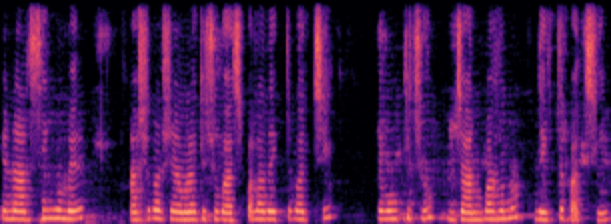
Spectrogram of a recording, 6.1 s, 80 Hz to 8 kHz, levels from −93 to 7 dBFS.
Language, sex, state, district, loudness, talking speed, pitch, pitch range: Bengali, female, West Bengal, Malda, -18 LUFS, 165 wpm, 275 Hz, 260-300 Hz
